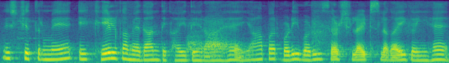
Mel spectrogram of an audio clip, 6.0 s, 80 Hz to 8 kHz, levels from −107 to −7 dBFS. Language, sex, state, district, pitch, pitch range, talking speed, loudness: Hindi, female, Rajasthan, Jaipur, 185 Hz, 170-210 Hz, 200 wpm, -18 LUFS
